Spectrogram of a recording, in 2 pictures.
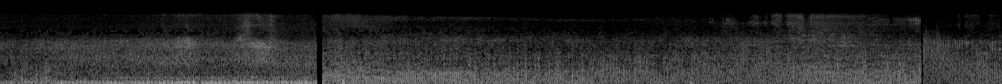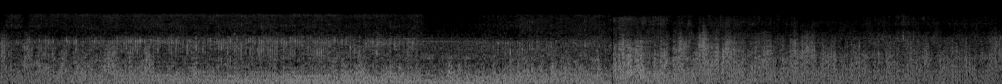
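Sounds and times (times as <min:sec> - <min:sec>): road and wind rush: 0:00.0 - 0:20.0
motorcycle engine running: 0:08.0 - 0:20.0.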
